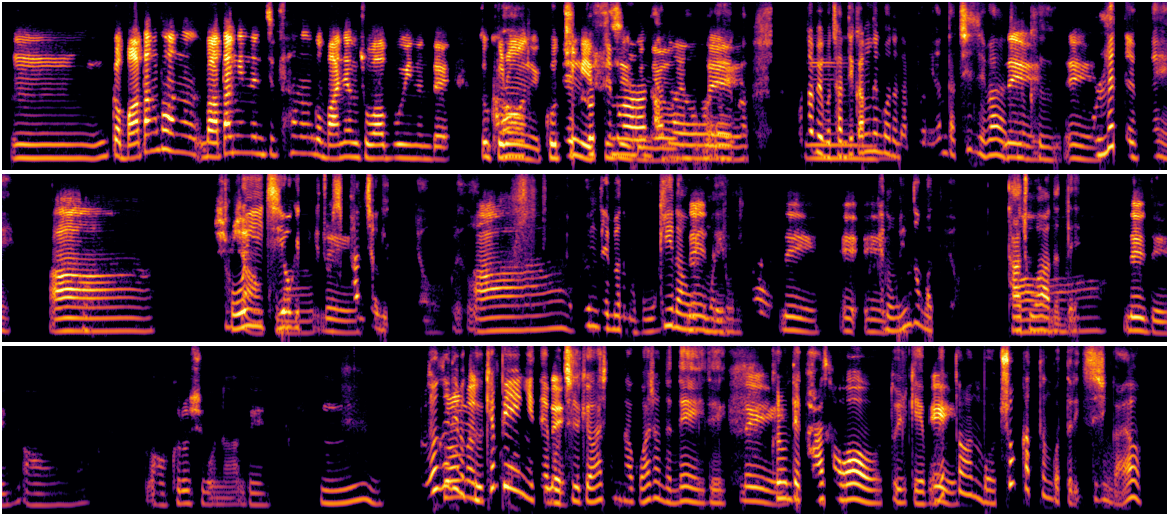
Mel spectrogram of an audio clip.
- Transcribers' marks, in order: static; other background noise; distorted speech
- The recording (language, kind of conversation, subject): Korean, unstructured, 요즘 가장 즐겨 하는 일은 무엇인가요?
